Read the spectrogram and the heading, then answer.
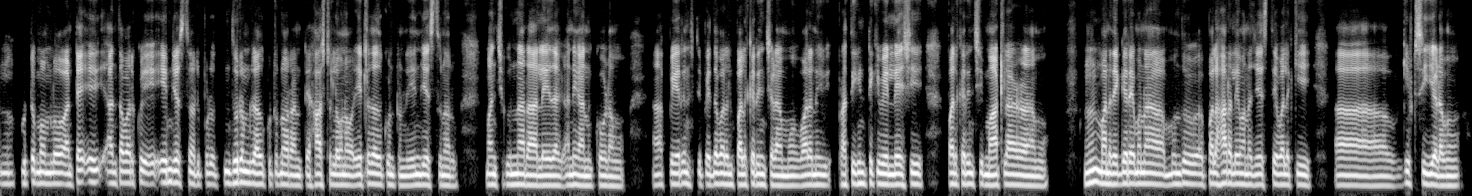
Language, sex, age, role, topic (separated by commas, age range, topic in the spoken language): Telugu, male, 40-44, guest, బహుళసంస్కృతిలో పండగలు మరియు ఆరాధనా పద్ధతులు ఎలా ప్రాధాన్యం పొందుతాయి?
